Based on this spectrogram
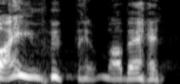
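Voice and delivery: amused laughing aside. Acted. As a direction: chuckle through the line. Peter reacts, laughing.

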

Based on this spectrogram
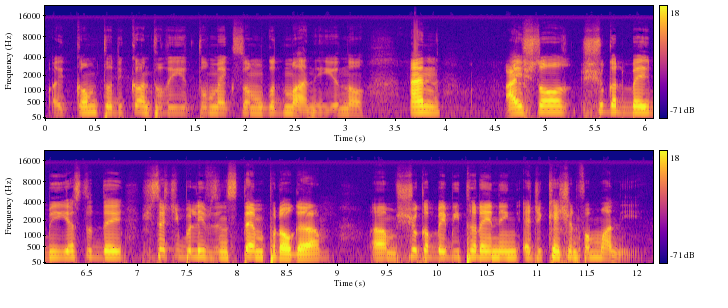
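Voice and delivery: soft put-on Eastern European accent; mock Eastern Bloc accent. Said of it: "definitely like an Eastern Bloc".

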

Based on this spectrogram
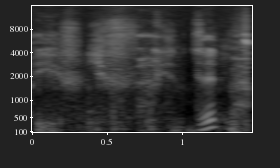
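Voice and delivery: breathy whisper, leaning in close. Retold or imitated. Boss whispering to Duncan as the tape plays, hushed whisper. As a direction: hiss it under your breath so nobody else hears. Boss leans over in meeting.

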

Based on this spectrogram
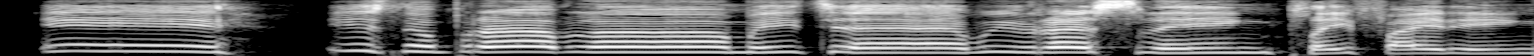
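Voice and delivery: put-on high, slow, lilting accented voice; mock Spanish accent. Cop imitating the men explaining the fight. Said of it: "they're like".

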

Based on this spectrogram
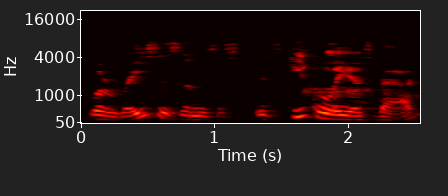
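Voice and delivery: quiet plain aside. Shown as a demonstration. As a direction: drop back to plain calm. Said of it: "selective indignance".

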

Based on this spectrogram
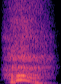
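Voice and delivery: a high, audible sigh pushing air out; demo sigh. Shown as a demonstration. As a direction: let the breath out in a big sigh. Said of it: "so you go".

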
